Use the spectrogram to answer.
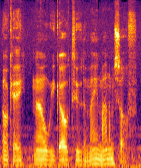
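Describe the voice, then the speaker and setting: A gaming host delivers casual, playful let's play commentary in a low-pitched, flat voice at a moderate pace, tossing in chatty, joking asides. Game ambience sits clearly under his voice as background noise.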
